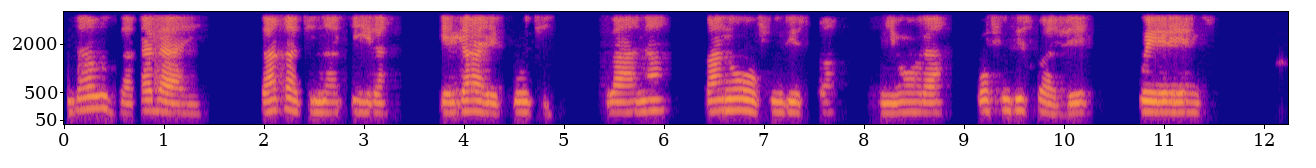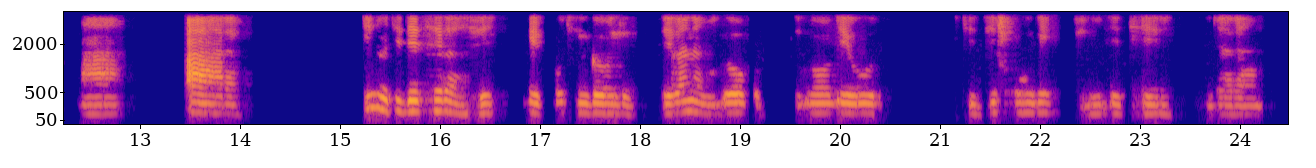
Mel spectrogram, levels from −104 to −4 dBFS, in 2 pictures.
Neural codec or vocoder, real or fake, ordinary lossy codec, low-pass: vocoder, 22.05 kHz, 80 mel bands, WaveNeXt; fake; AAC, 24 kbps; 3.6 kHz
